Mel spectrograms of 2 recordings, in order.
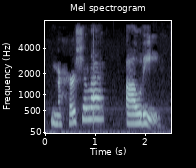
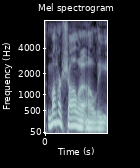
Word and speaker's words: Mahershala Ali: Picture this. This is TTP's pronunciation. – Mahershala Ali. – Mahershala Ali. – Mahershala Ali. – Let's do it one more time. – Mahershala Ali. – Mahershala Ali. – Whoa, wait. Hey, we actually got it right.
